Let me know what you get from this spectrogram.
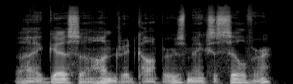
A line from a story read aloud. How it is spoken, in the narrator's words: he murmured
